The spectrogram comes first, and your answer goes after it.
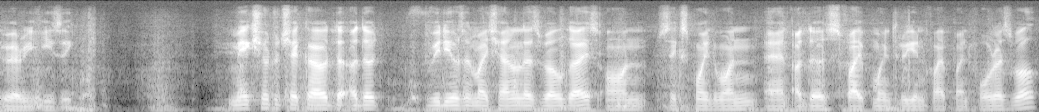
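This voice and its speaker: This is a man with a low-pitched voice. He narrates a gameplay guide in a casual, instructional way. He explains tactics as the host of a walkthrough. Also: muffled recording, a little hiss or hum.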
